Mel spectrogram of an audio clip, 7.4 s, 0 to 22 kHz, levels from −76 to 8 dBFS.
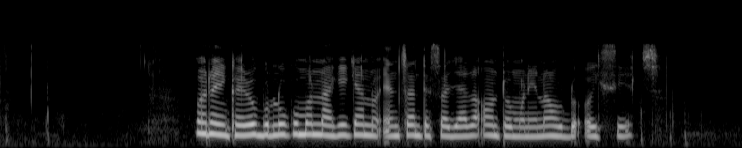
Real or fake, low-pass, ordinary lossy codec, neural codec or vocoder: real; 7.2 kHz; none; none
